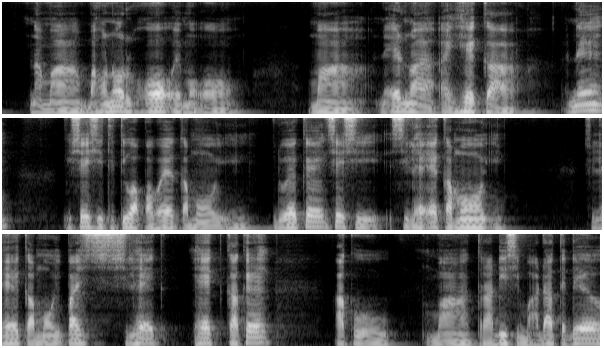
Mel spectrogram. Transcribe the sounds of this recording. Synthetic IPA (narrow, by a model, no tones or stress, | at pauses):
namamaɦonoɾɦoʔemo̰ʔo | maneelnaa̰iɦeka | ne | iseis̬it̪it̪iwapawekamoiʔiduekeiseisisileɦeʔekamoiʔi | sileɦeekamoipaisileɦe | ɦekake | a̰ku | mat̪ɾadisima̰ʔa̰dat̪ede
